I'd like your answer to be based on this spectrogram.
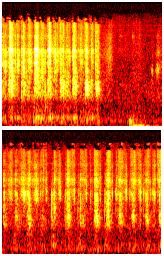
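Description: A wooden stylus scratches the coating of a flat black scratch art card made of wax-coated paper, producing rapid, bright, rasping strokes. After a brief pause and a soft low thump, the scratching resumes more quietly in a steady back-and-forth rhythm.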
